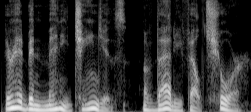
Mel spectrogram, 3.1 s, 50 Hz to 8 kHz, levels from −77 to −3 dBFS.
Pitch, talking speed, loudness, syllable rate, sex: 115 Hz, 190 wpm, -18 LUFS, 4.6 syllables/s, male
